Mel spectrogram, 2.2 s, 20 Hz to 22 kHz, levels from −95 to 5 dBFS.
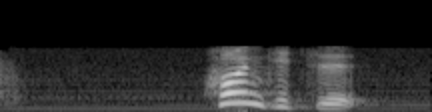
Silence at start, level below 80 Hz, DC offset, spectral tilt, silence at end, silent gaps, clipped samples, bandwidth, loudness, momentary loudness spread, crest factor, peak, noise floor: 1.05 s; -68 dBFS; under 0.1%; -1.5 dB/octave; 0.4 s; none; under 0.1%; 4 kHz; -25 LUFS; 17 LU; 22 dB; -6 dBFS; -62 dBFS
